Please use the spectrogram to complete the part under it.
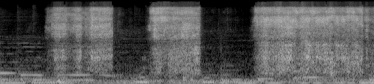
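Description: Three loud bursts of hissing water spray from a nozzle cleaning out a paint roller frame, each lasting about a second with short gaps, close and harsh.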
